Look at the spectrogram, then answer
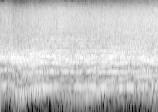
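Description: Group N race cars in a racing video game surge off the line at the start, a dense, continuous roar of several engines revving hard together, loud and close, with no voices.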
